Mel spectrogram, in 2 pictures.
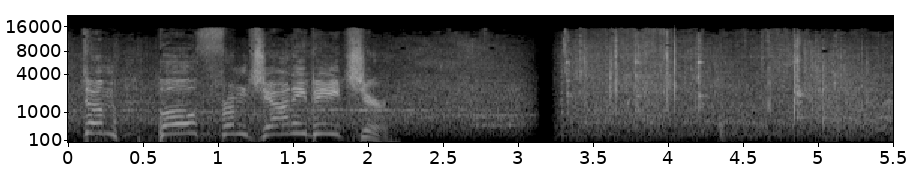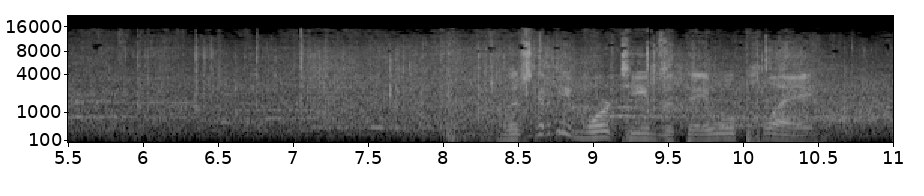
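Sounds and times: hockey sticks and puck clicking on ice: 3.3s - 10.8s.

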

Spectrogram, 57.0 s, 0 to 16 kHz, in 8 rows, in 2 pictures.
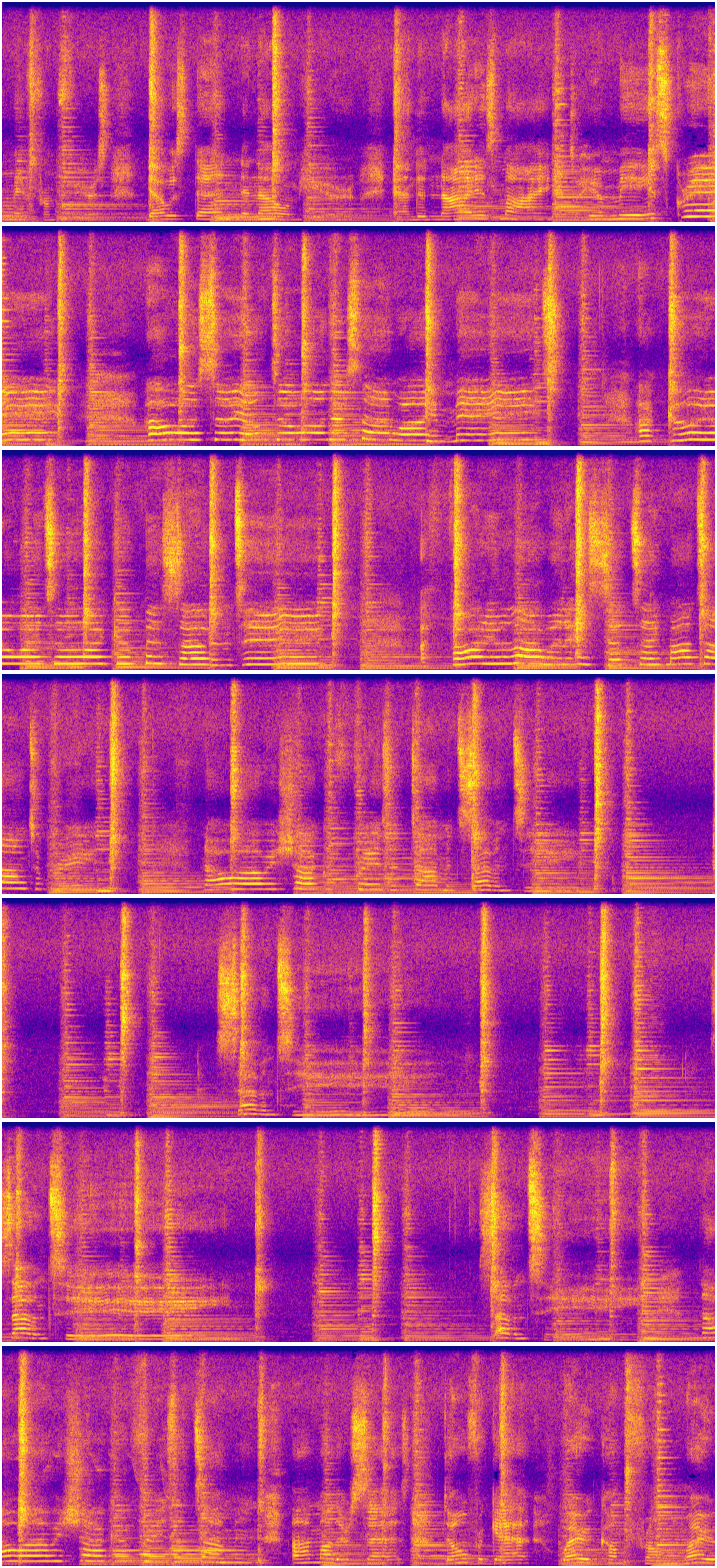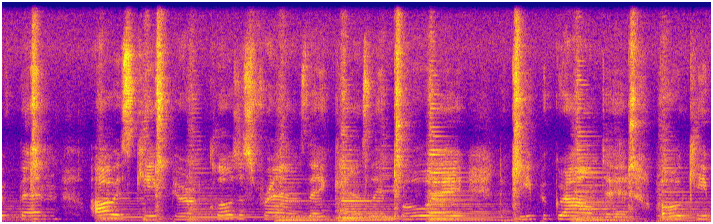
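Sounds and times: woman singing: 0.0s - 27.9s, 30.4s - 33.4s, 34.8s - 38.4s, 40.2s - 57.0s
strummed acoustic guitar: 0.0s - 57.0s.

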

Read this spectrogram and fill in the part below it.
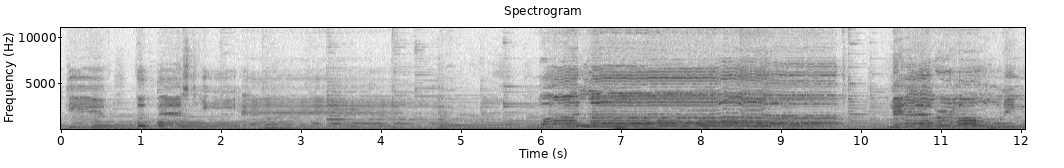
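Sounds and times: men singing: 0.0s - 4.4s, 5.8s - 12.0s
country gospel band playing: 0.0s - 12.0s.

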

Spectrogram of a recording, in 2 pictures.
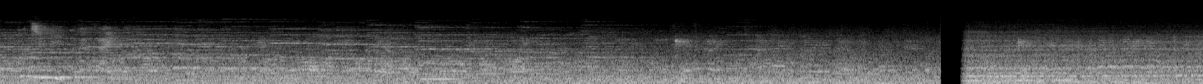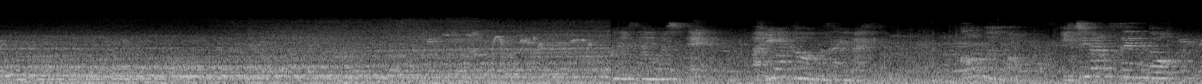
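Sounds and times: electric train hum: 0.0s - 19.6s
crowd chatter: 0.0s - 24.0s.

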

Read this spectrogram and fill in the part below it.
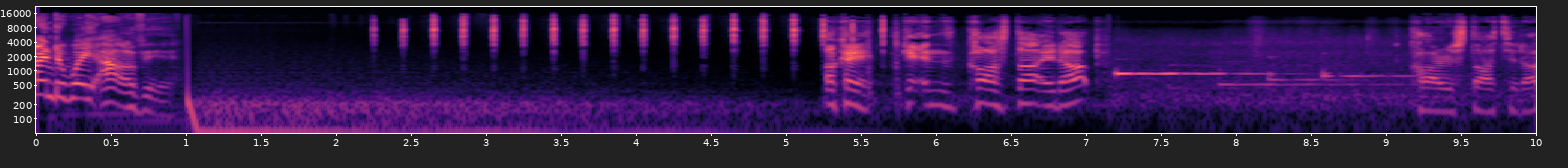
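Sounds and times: car start-up chime: 7.2s - 9.6s.

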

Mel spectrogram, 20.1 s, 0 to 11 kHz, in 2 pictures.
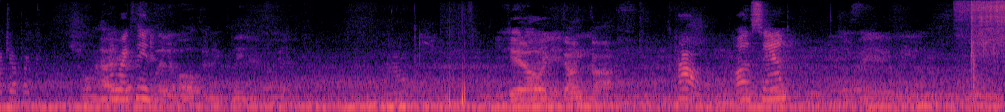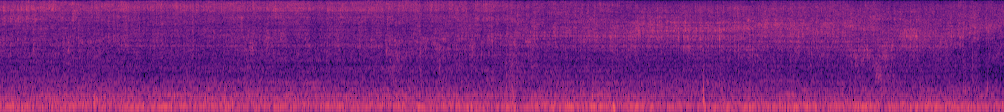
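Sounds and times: tap water splashing in sink: 9.6s - 20.0s.

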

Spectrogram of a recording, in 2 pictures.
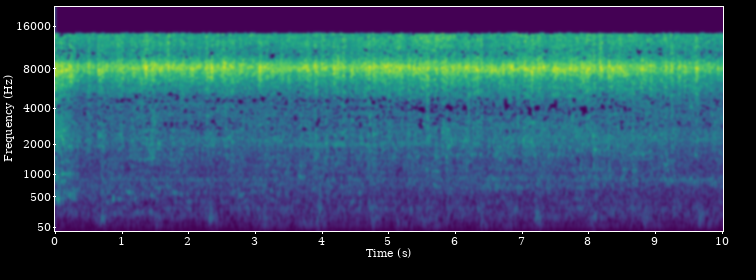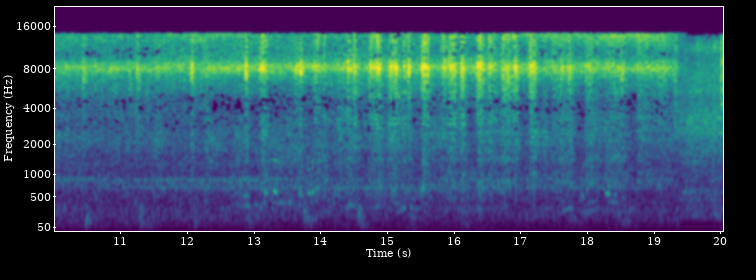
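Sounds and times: treatment machine running: 0.0s - 20.0s
water pouring into trough: 0.0s - 20.0s.

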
